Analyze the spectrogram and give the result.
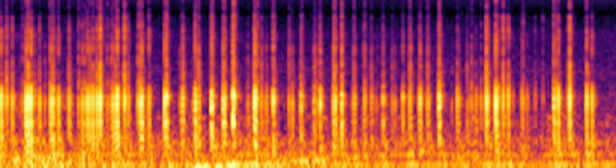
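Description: A small, solid iPhone in a black plastic case is held flat against the chest in both hands while fingertips and short nails tap and scratch the back of the case. The result is a fast, uneven stream of dry, clicky taps with a hollow mid-range tone, mixed with brief scratchy scrapes over a faint low rumble. Each tap dies away almost instantly.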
